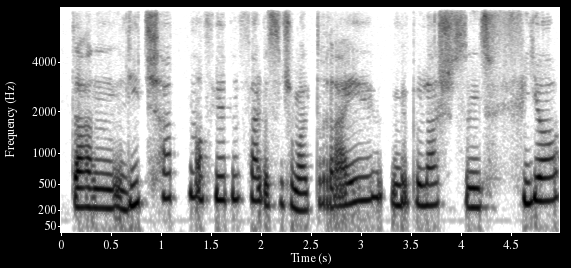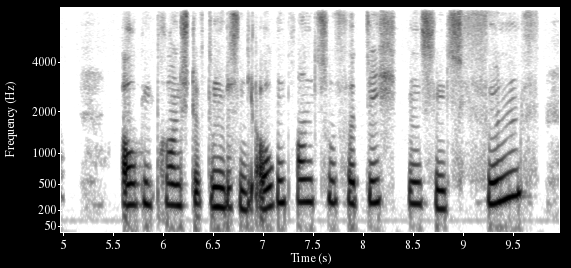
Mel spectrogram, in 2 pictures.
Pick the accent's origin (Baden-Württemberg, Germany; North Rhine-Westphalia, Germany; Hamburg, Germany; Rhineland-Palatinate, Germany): Baden-Württemberg, Germany; Ähm, aus der Nähe von Mannheim.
